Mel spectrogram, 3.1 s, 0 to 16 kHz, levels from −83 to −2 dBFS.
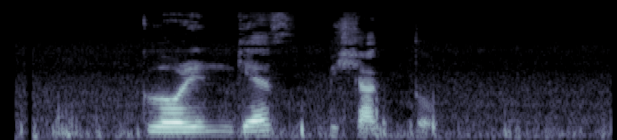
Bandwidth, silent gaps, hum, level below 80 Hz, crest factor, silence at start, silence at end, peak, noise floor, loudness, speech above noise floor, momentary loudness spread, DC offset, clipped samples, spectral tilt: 11.5 kHz; none; none; -62 dBFS; 22 dB; 0.15 s; 0.55 s; -4 dBFS; -49 dBFS; -22 LUFS; 26 dB; 23 LU; under 0.1%; under 0.1%; -5.5 dB/octave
